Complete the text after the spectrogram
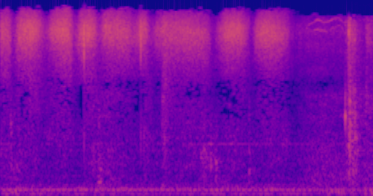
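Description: An eraser wipes across a whiteboard with rhythmic swishing strokes.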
